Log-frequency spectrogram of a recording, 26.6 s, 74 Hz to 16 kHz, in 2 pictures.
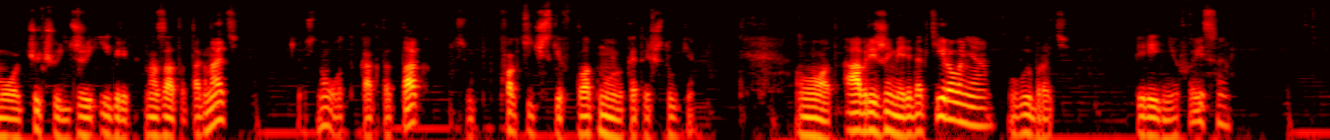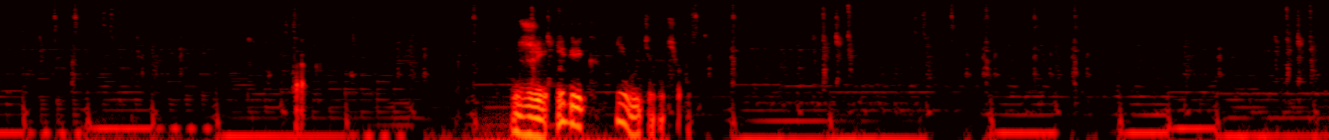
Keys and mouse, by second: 2.2 click, 2.2 y, 2.5-4.0 middle drag, 5.5 middle click, 6.2 shift+middle click, 6.7-7.9 middle drag, 7.9 Tab, 8.1 middle click, 9.9 click, 10.5 middle click, 11.8 ctrl+click, 12.2 middle click, 13.1 click, 14.7 middle click, 15.8 Tab, 16.2-16.7 drag, 16.7 Tab, 17.2 middle click, 18.5 g, 20.1 click, 20.3-22.8 middle drag, 23.0 shift+middle click, 23.8-25.5 shift+middle drag.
